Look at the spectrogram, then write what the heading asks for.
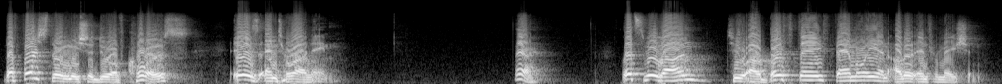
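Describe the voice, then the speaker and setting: A man in his thirties from the United States, narrating an English lesson in a clear, deliberate way. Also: on the high side, big pitch swings, low-quality recording. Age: 30s. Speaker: English teacher. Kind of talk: scripted classroom narration.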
